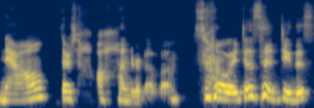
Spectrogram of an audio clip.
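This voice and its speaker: A woman with a fairly high pitch talks at a moderate pace with lively intonation. The sound is dry and close, with no echo. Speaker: beauty brand founder. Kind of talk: interview. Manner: animated.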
